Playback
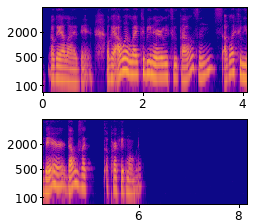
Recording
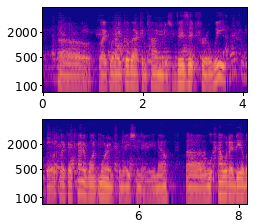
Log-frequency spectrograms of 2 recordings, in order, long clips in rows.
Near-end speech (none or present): present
